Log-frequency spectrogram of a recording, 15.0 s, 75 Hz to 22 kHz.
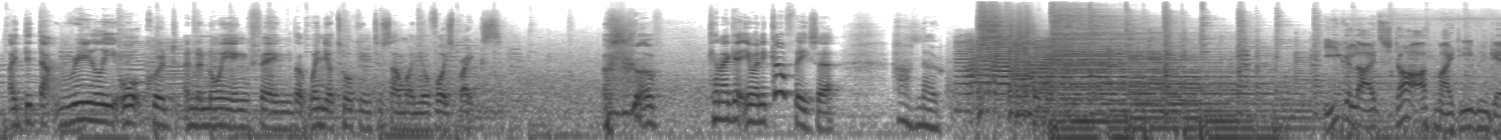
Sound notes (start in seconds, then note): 7.6 squeaks; 9.8 upbeat music resumes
